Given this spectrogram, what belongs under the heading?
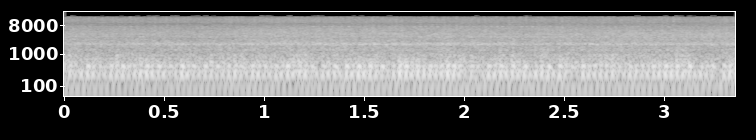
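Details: Accessory belt tensioner rattles at idle, an uneven flutter about twice a second over the engine note, and its movement grows when the automatic is put in drive or reverse; the worn tensioner was replaced, which fixed the noise.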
